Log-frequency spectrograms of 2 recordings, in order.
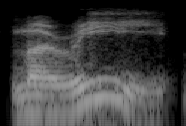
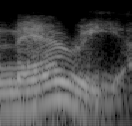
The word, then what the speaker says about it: Marie: Marie, 不念成 Mary 啊 ,Mary 是另外一个拼法哦。 – Capital M-A-R-Y, 是大写的意思，第一个字母，因为是专有名词，是人名，要大写。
